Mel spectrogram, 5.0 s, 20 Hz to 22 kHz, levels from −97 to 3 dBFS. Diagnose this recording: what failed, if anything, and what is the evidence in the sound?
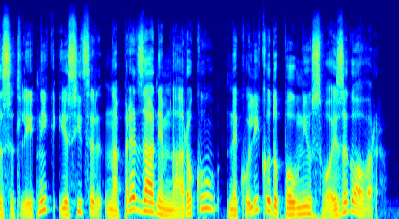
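Nothing failed; no faults heard.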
